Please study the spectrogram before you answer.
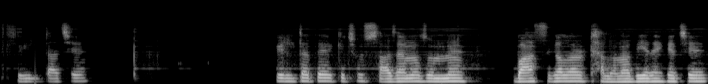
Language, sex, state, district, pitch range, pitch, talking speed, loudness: Bengali, male, West Bengal, Jhargram, 140-150 Hz, 145 Hz, 100 wpm, -21 LUFS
